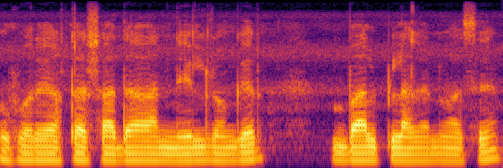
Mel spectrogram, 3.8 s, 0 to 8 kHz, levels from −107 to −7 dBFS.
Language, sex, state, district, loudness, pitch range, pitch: Bengali, male, Assam, Hailakandi, -16 LUFS, 85-95 Hz, 90 Hz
